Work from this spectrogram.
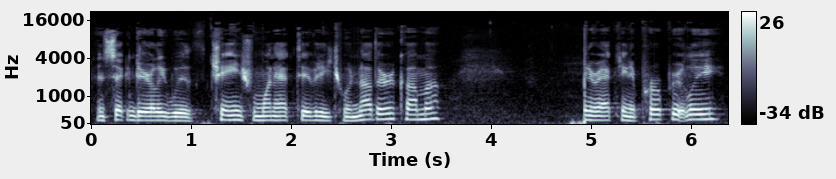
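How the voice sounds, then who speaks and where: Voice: medium pitch, a little fast. Clinician dictating punctuation aloud. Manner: speaks punctuation aloud and spells out names; steady, matter-of-fact with fillers.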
